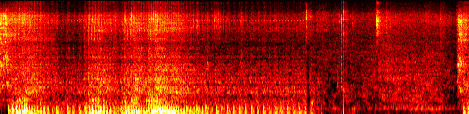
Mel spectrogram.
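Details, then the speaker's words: HF Deluxe motorcycle after the self-starter noise fix (grease applied at the starter motor magnet): starter cranks briefly and the engine catches into a steady idle with no grinding or screech; starting noise gone. "दिखाते हैं बिल्कुल normal आवाज़ हो गया start करने वक्त भी अब आवाज़ नहीं करती है"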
